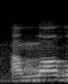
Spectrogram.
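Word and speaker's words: الله: ലളാം എന്ന സ്വഭാവത്തിലേക്ക് മാറുന്നില്ല ലാം അള്ളാഹു എന്ന് പറയുന്ന സമയത്തും ലില്ലാഹി എന്ന് പറയുന്ന സമയത്ത് ലാമിന് കനമുണ്ട് ലാമിന്റെ കനം മാറുന്നില്ല പക്ഷേ ആകർ എന്ന് വരുന്നതുകൊണ്ട്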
